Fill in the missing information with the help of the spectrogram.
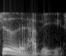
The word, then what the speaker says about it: Shilhavy: and I always mispronounce his name, Shilhavy? Let me spell it for you, S-H-I-L-H-A-V-Y.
